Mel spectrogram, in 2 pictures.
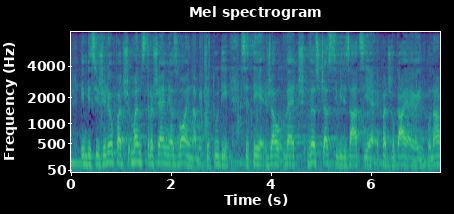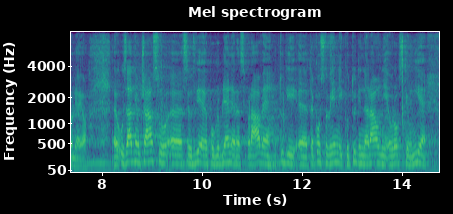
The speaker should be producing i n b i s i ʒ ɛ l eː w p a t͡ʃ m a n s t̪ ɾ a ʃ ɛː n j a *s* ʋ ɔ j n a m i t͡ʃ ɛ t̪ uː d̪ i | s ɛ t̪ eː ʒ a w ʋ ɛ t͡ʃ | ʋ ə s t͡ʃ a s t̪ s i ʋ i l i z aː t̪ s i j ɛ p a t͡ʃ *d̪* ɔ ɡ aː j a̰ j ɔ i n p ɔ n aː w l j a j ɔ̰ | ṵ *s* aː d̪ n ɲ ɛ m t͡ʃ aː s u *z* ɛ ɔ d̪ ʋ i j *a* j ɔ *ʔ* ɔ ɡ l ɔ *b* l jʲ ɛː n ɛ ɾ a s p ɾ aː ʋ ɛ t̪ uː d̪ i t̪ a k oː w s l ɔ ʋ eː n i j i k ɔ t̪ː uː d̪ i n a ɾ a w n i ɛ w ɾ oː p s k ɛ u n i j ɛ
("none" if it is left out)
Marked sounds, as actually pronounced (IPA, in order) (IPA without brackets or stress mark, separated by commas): z, d̪, z, s, a, p, b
